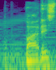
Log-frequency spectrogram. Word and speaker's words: Paris: huruf s dan H Paris dibaca pari Halo dibaca allow di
